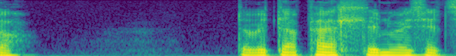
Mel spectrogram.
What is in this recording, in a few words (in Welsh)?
"pell", Welsh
